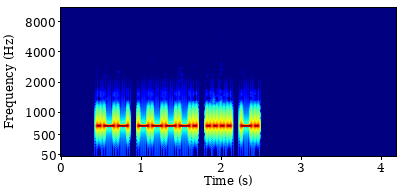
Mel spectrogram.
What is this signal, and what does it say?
Morse code, heard as a keyed tone, about 27 wpm, 700 Hz. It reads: W9HN
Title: USA Call Signs - 4 Characters - Repeated 3x - 28wpm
